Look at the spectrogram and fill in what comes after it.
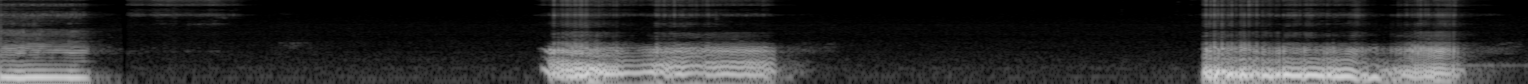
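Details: Sleeping Shih Tzu puppy snoring indoors; rough, rattling snores in bursts about one to two seconds long, separated by quiet pauses of several seconds.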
